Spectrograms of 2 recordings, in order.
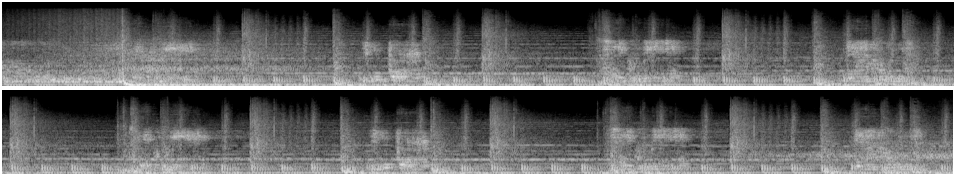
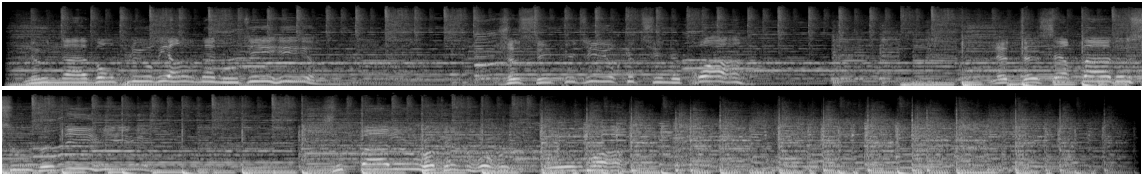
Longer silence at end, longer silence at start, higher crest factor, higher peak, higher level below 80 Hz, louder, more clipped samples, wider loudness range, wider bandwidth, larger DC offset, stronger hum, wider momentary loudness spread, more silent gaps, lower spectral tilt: about the same, 0 s vs 0.1 s; about the same, 0 s vs 0.05 s; about the same, 14 dB vs 18 dB; about the same, 0 dBFS vs 0 dBFS; first, -18 dBFS vs -26 dBFS; first, -15 LUFS vs -19 LUFS; neither; second, 3 LU vs 6 LU; second, 15.5 kHz vs 18 kHz; neither; neither; second, 7 LU vs 11 LU; neither; about the same, -5.5 dB/octave vs -5 dB/octave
